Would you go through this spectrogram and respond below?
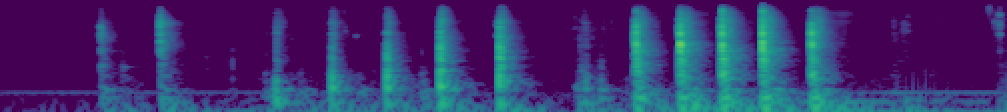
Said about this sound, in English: There's a bunch of wood in front of us. Get to knocking.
